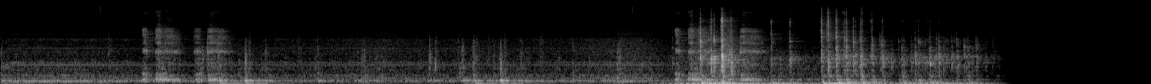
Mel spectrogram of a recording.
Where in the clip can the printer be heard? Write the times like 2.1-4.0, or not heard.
0.0-6.8.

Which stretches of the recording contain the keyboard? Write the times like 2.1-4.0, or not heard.
6.6-10.0.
